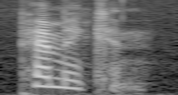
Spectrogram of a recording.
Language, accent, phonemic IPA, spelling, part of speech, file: English, US, /ˈpɛmɪkən/, pemmican, noun, En-us-pemmican.ogg
- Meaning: A food made from meat which has been dried and beaten into a paste, mixed with berries and rendered fat, and shaped into little patties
